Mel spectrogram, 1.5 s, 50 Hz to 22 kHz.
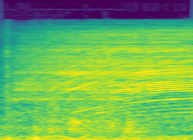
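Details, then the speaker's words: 2006 Mercedes with secondary air injection fault codes on both banks (combi valves hold vacuum; power and ground OK), during a scan-tool output test: the air pump starts late with a high buzzing whine, quits, then restarts noisily. It probably has a dead spot on the commutator; bad pump. "There you go, bad pump. Oh, it just quit. There it goes again. Nice and noisy, and it probably has a dead spot on the commutator bars."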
